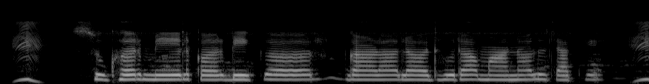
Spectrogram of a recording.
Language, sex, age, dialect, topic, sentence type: Chhattisgarhi, female, 25-30, Northern/Bhandar, agriculture, statement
